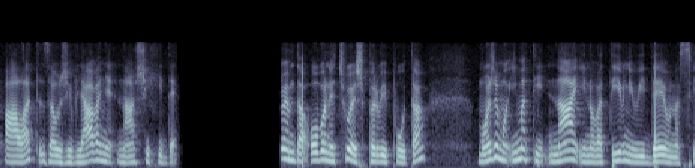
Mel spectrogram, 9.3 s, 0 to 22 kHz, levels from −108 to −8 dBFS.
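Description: A speech recording carried over a call link, band-limited with nothing above 8 kHz, which fits a G.722 path at 64 kbps, and marred by two kinds of fault. From 2.34 s to 3.76 s there is a long network dropout: about 1.4 s of audio is lost. The receiver briefly extends the last sound as a fading buzz, and for roughly 1.3 s only silence or a low steady floor remains. Speech then resumes with the missing section simply gone, not delayed. The likely cause is a stall in packet delivery long enough to exhaust the jitter buffer's concealment. Two loud pops follow, one at 4.03 s and one at 8.74 s. Each is a single sharp transient lasting about 20 ms and standing out by something like 20 dB over the speech, which continues underneath without interruption. These are likely voltage spikes entering the chain from a connector, a switch, static discharge or a driver glitch, shaped by the downstream circuitry into a short click-thump.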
